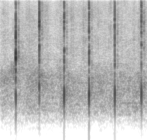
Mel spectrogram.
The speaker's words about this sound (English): Somebody shout hallelujah. Oh, clap your hands.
